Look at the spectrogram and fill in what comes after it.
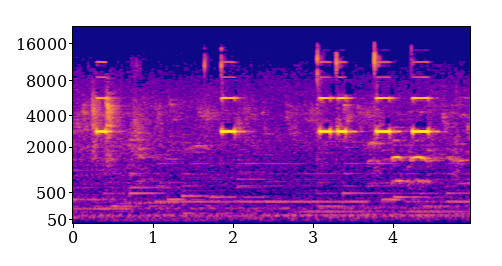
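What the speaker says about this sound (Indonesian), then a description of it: "kita ubah dulu modenya ke mode buzzer" A multimeter set to continuity mode beeps repeatedly during a soldering inspection of a LoRa node circuit board: short, clear electronic tones in an irregular series of about six bursts over a steady background hum.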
